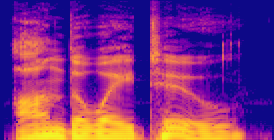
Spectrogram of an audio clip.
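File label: on the way to, male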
